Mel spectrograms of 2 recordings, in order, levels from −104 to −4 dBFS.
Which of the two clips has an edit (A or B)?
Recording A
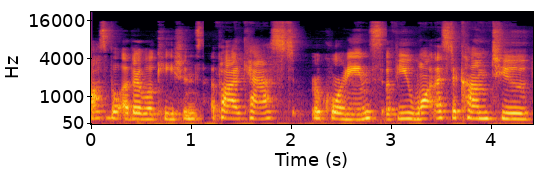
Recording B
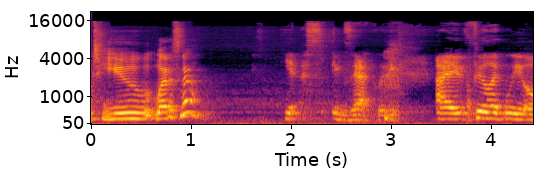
A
